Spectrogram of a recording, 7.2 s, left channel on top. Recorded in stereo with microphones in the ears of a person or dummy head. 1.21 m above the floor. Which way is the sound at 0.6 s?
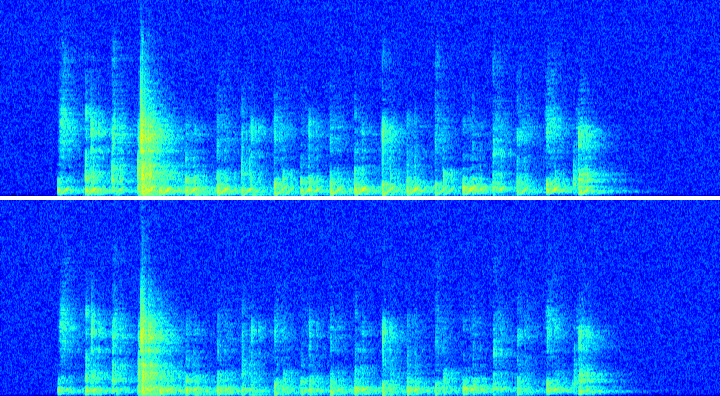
55° left (ahead or behind).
